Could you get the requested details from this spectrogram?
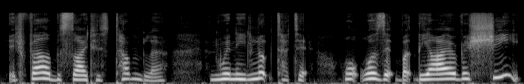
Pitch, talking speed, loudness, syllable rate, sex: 235 Hz, 230 wpm, -17 LUFS, 5.9 syllables/s, female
